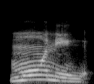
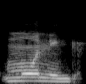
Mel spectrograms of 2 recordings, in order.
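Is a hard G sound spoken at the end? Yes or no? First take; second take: no; yes. First: It ends in ng with no hard G. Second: It ends with an audible hard G. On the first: The speaker calls it right. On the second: The speaker calls it wrong. "not morning"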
